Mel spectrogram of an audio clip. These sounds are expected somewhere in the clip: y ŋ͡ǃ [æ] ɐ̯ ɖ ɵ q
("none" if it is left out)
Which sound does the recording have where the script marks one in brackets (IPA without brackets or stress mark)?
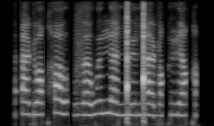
æ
